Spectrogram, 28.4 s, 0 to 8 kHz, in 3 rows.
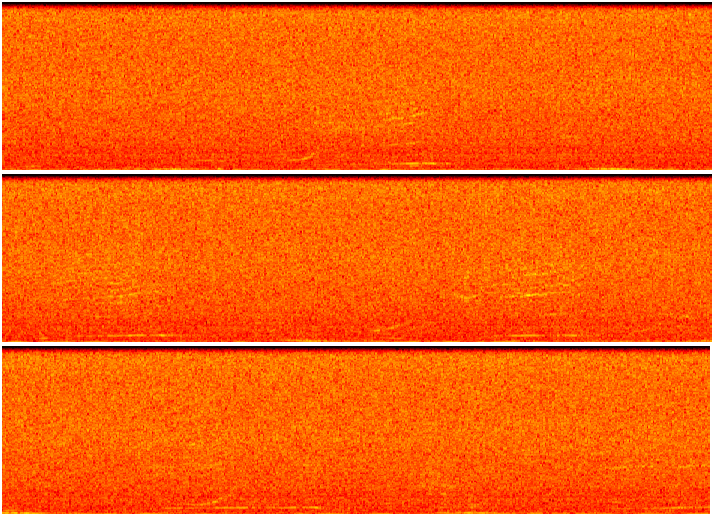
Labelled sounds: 5.4	5.7	humpback whale, 2.5 to 2.8 kHz
15.4	17.1	humpback whale, 2.0 to 2.8 kHz
27.0	27.3	humpback whale, 2.1 to 2.3 kHz

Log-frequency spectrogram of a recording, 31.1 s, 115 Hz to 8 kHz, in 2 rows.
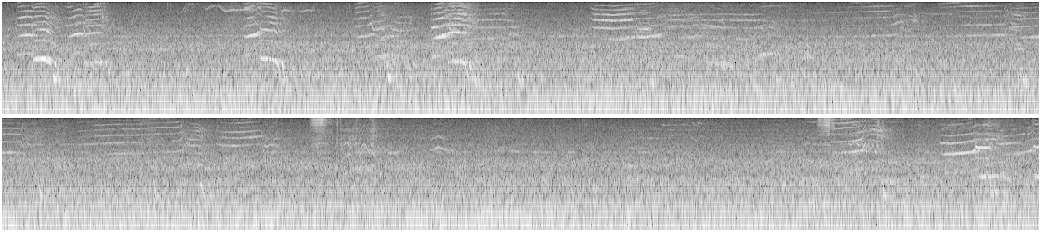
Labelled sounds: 18.7	19.7	killer whale, southern resident, 1.9 to 7.4 kHz

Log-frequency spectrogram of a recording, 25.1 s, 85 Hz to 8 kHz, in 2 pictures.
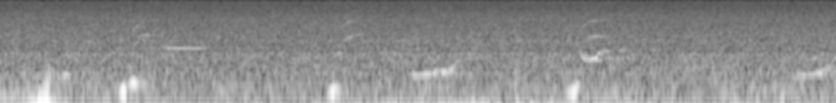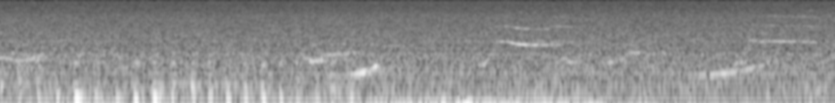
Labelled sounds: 2.1	3.0	humpback whale, 0.90 to 1.8 kHz
5.2	5.4	humpback whale, 1.3 to 1.9 kHz
8.8	9.1	humpback whale, 1.4 to 1.7 kHz
20.0	21.2	humpback whale, 1.0 to 2.7 kHz
23.8	24.9	humpback whale, 1.2 to 3.8 kHz

